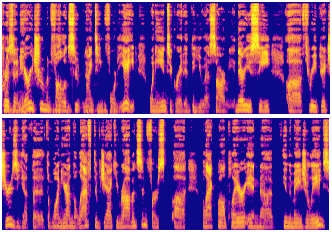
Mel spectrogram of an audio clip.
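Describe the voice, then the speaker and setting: This man has an unremarkable speaking voice, pitched fairly high, with ordinary pitch variation. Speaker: teacher. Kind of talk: classroom article reading with commentary. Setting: outdoors.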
